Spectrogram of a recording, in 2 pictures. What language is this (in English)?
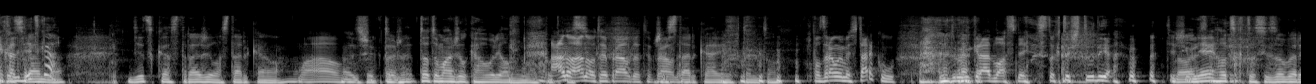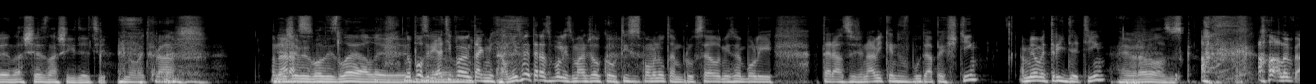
Slovak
